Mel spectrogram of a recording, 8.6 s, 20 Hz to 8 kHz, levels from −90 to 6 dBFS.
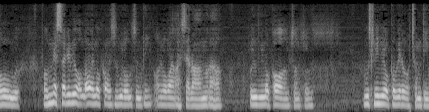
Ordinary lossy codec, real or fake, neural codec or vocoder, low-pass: MP3, 32 kbps; fake; codec, 16 kHz, 0.5 kbps, FreqCodec, larger model; 7.2 kHz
